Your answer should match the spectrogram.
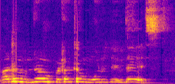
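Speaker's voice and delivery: high mock Chinese accent, whining; quoting the tipsy nurse, high, Chinese accent. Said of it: "with a very hard Chinese accent".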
